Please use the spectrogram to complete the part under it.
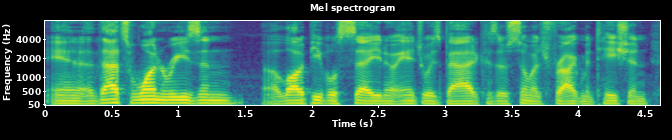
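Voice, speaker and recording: A YouTuber with a Pennsylvania Dutch accent gives casual live-stream commentary in a low-pitched voice, a little fast, rambling loosely with many "um"s and "like"s. He voices strong opinions in a relaxed, off-the-cuff manner. The audio is close and dry with no room sound.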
